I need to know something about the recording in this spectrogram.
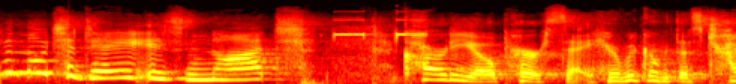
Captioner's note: timer beeps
